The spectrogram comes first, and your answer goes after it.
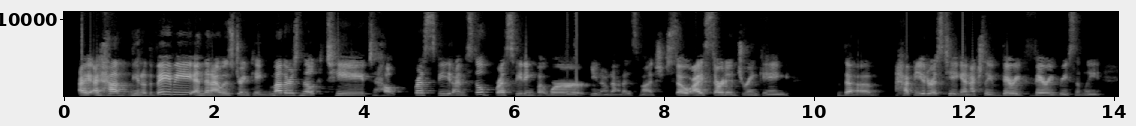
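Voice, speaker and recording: A woman of medium pitch speaks at a moderate pace with ordinary pitch variation and big swings in loudness. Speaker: podcast co-host and small business owner. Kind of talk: casual chat.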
